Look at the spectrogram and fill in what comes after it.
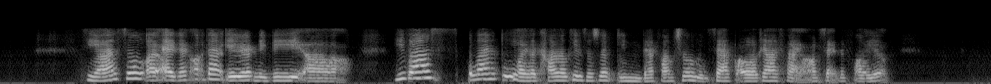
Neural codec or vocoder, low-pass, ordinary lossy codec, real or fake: codec, 16 kHz, 0.5 kbps, FreqCodec, smaller model; 5.4 kHz; Opus, 64 kbps; fake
